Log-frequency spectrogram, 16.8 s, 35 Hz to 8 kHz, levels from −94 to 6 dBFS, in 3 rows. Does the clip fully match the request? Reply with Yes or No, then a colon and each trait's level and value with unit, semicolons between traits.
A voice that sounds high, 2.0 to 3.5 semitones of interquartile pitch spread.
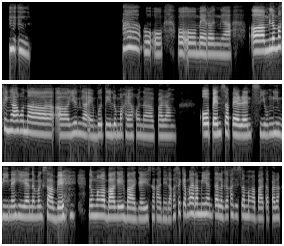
Yes: high, 240 Hz; average, 2.7 semitones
